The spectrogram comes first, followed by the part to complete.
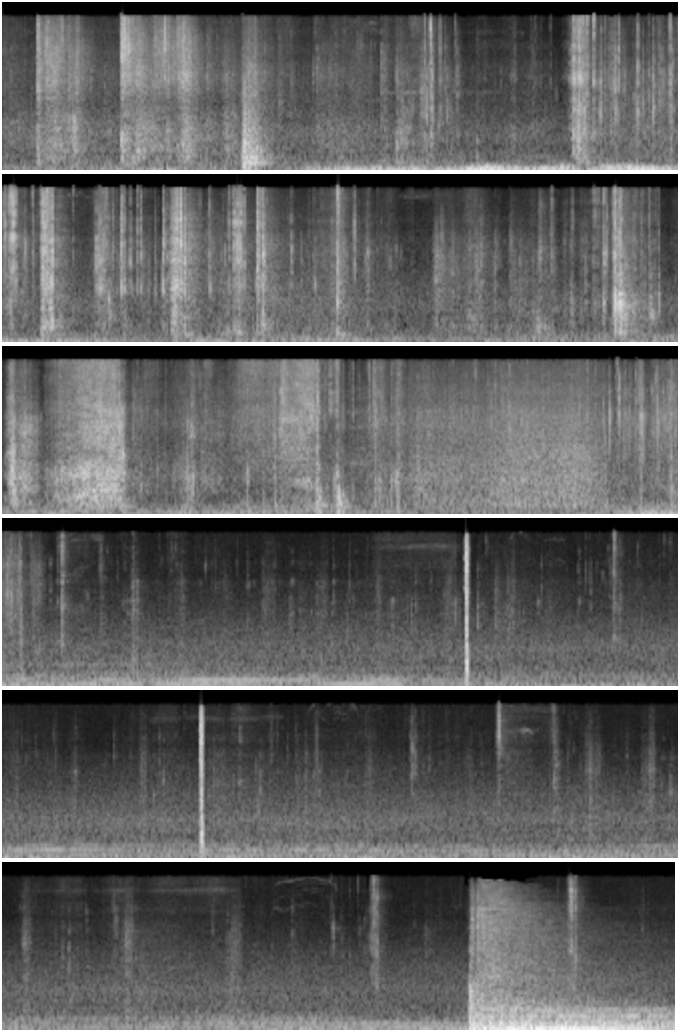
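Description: Cardboard box and plastic wrap being handled and opened: crinkling, scraping and tearing, busiest in the first half, then quieter with a few sharp clicks.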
